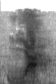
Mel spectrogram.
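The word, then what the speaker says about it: יה: God, as creator, is here in that, because in that, the first triangle, Keter Choma Binah, becomes Yod He, which is pronounced Yah.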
